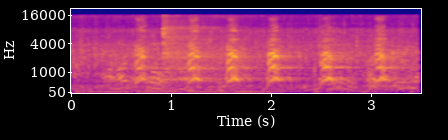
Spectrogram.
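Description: A dog outdoors in a garden, giving a series of about six short barks or yips at a fairly regular pace over low background noise.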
